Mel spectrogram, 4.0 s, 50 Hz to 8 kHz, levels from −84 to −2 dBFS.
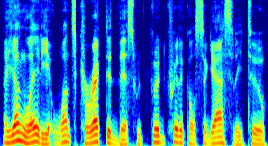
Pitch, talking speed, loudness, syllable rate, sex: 115 Hz, 180 wpm, -19 LUFS, 5.1 syllables/s, male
